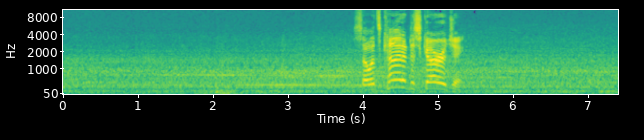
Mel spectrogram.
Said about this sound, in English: Meanwhile, the traffic here on Route 80 is fucking nuts. I wish I had the dash cam.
